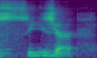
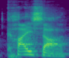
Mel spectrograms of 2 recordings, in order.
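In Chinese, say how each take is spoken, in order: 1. 这个名字是用英文的发音来读。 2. 这个名字是用中文的发音来读。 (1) "凯撒就叫做Caesar" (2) "听起来是中文"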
